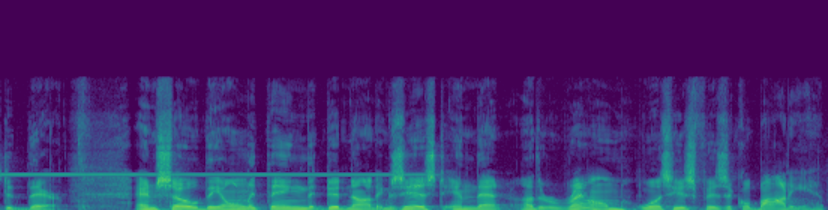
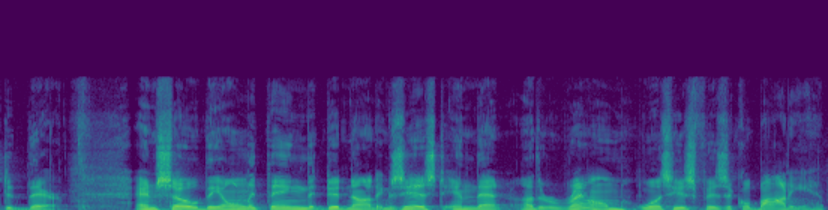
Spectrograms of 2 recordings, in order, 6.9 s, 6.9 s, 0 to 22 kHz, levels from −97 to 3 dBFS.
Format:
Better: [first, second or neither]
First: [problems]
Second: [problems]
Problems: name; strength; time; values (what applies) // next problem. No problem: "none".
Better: second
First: high-pitched whine; noticeable; until 3.5 s; 4 kHz, 15 dB below the speech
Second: none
